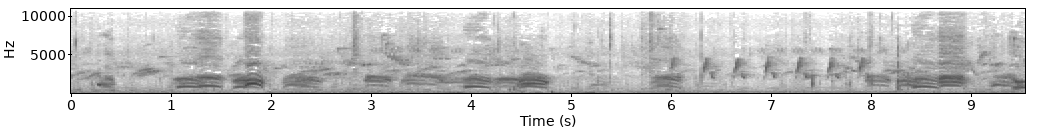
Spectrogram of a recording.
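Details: Huge numbers of crows squabbling over food give rough, hoarse caws in ragged clusters. Later come shorter, sharper calls in rapid series, all against a steady outdoor hum.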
